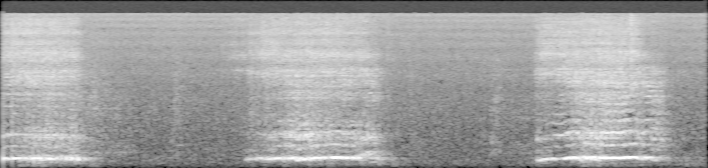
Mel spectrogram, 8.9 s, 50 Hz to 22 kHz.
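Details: Snoring during sleep, recorded around 07:00 before waking: long, tonal inspiratory snores at about 20 per minute with quiet pauses between; snoring.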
